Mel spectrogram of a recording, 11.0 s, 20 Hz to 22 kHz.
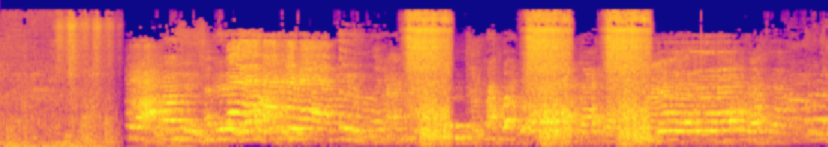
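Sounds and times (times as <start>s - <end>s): short hissing bursts: 5.4s - 6.1s, 7.0s - 8.7s.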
